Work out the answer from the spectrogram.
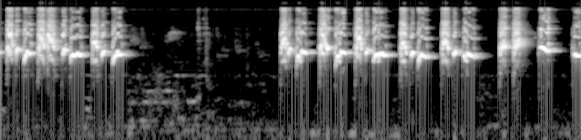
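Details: Busy green leafbird song, meant to stir a young bird into singing. Dense, buzzy chattering notes sliding downward come in two long rapid bursts split by a quiet gap of about two seconds.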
